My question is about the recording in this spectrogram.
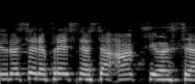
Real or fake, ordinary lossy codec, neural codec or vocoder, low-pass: real; Opus, 64 kbps; none; 7.2 kHz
